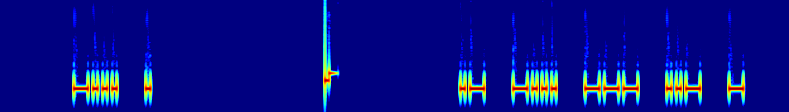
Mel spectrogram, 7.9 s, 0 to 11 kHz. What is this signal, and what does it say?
Morse code, heard as a keyed tone, about 25 wpm, spaced as for 18 wpm, 700 Hz. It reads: BE ABOUT
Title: 2x Character Spacing - Top 300 Words - 25wpm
